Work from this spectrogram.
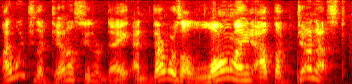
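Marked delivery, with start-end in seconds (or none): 1.3-3.5 raised, louder mock outrage; hammed-up shock at a trivial line; mock dramatic. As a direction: play it like a huge scandal. Mock dramatic dentist story.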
